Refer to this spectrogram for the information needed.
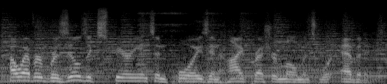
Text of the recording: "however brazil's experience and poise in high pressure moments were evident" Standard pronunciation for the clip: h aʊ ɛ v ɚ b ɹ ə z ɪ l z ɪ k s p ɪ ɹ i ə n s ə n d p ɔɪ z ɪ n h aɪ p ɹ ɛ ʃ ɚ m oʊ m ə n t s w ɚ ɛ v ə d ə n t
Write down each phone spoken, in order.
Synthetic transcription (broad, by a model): h aʊ ɛ v ɚ b ɹ ə z ɪ l z ɪ k s p ɪ ɹ i ə n s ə n p ɔɪ z ɪ n h aɪ p ɹ ɛ ʃ ɚ m oʊ m ə n t s w ɚ ɛ v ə d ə n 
